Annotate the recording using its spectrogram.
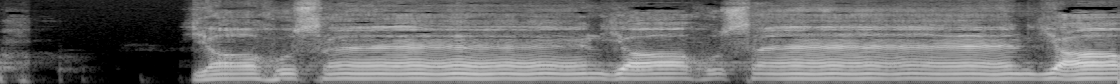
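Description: A man chants loudly and steadily through a microphone.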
